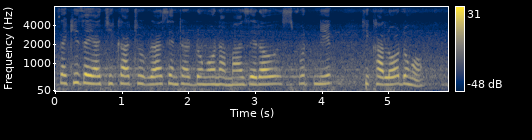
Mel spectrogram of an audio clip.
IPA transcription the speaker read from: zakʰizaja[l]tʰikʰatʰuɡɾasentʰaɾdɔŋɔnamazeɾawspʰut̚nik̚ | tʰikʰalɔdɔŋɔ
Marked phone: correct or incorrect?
incorrect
